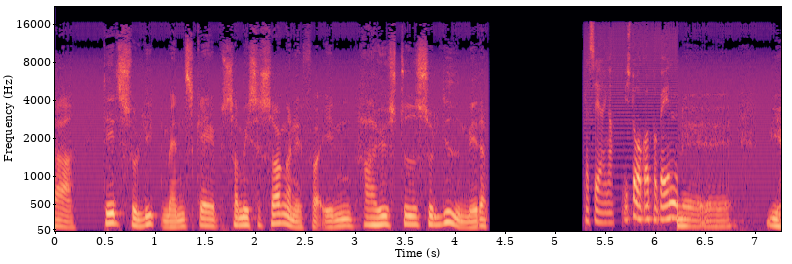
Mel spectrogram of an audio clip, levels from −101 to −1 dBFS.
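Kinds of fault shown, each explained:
DECT cordless phone buzz: A thin, steady buzz at 100 Hz with many harmonics runs under the speech for the whole clip. It sits about 20 dB below the speech. A nearby DECT handset or base sends a radio burst every 10 ms, and the audio circuit rectifies it.
Playback stall: Right after "inden har høstet solide", the speech cuts to silence at 4.33 s. It stays silent for about 0.94 s, until 5.29 s. The player likely ran short of data or had its thread blocked, so output stopped until it recovered.
Catch-up at higher speed: From 5.29 s to 6.23 s the speech plays at double speed. The pitch jumps by roughly ten semitones, giving a chipmunk quality. The player is resampling its backlog to regain the time lost in the stall, then returns to normal.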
